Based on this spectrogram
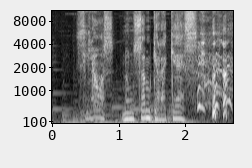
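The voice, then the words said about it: Whispering. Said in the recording (French): “Le père chuchote.”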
